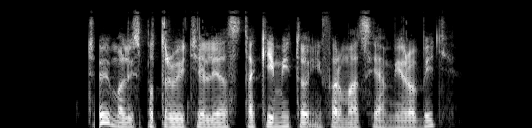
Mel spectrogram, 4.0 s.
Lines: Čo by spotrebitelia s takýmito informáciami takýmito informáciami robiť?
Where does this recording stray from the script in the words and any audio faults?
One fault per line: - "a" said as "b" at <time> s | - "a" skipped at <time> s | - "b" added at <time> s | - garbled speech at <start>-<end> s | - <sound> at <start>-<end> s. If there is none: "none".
- dropout at 0.7-0.7 s
- "mali" added at 0.8 s
- "takýmito informáciami" skipped at 3.0 s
